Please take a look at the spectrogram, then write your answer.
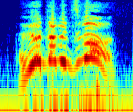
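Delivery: high-pitched acted order; court command. Heavenly court orders deeds brought.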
